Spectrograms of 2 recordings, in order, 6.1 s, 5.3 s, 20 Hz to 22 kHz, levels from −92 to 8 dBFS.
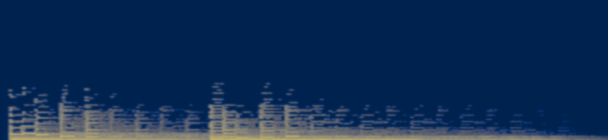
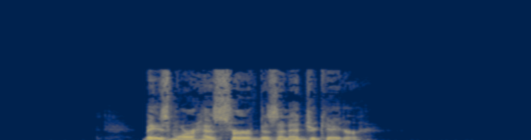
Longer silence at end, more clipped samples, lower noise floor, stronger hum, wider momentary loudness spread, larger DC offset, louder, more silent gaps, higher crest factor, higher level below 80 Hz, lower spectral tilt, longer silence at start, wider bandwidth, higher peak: second, 0.5 s vs 1.7 s; neither; second, -46 dBFS vs under -90 dBFS; neither; first, 16 LU vs 7 LU; neither; first, -18 LUFS vs -21 LUFS; neither; second, 14 dB vs 20 dB; first, -44 dBFS vs -60 dBFS; first, -7.5 dB/octave vs -5 dB/octave; second, 0.05 s vs 1.45 s; second, 8.4 kHz vs 11.5 kHz; about the same, -4 dBFS vs -4 dBFS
